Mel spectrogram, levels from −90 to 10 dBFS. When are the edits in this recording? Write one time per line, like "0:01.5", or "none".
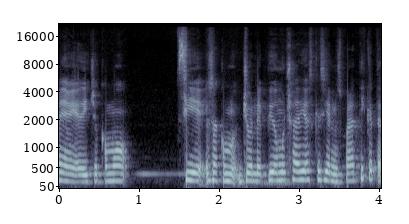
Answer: none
